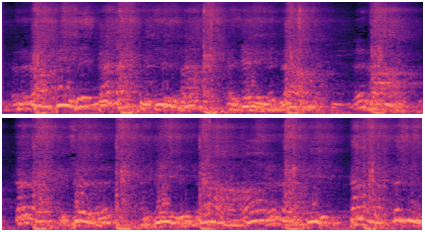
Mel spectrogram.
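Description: Live fusion band performing a rhythmic vocal passage: a voice singing or chanting quick syllables over sharp percussive hits, about two a second.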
